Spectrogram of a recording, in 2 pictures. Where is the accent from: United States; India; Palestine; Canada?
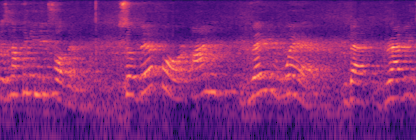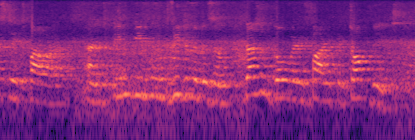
India; And I come back to the Indian example, not because I'm Indian, because to an extent, you know, I don't live there. I mean, I'm constantly there, but it's because of the language thing, I have some involvement.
